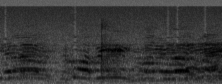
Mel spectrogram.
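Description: Near silence with faint, distant voices calling out.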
